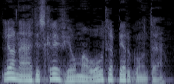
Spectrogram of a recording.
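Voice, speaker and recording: A man with a Brazilian accent giving formal, measured scripted narration for an audio drama. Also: fairly low pitch, sing-song, dark tone, slightly rough.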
